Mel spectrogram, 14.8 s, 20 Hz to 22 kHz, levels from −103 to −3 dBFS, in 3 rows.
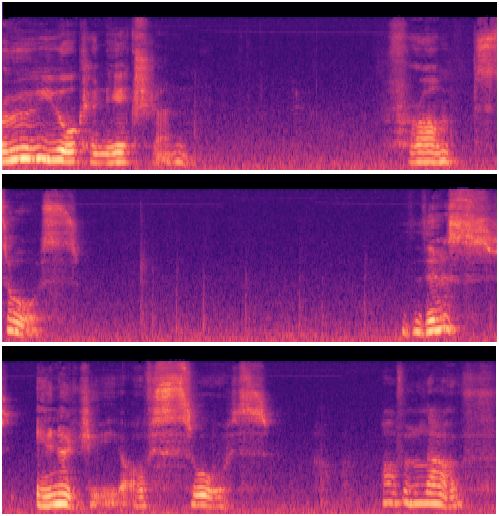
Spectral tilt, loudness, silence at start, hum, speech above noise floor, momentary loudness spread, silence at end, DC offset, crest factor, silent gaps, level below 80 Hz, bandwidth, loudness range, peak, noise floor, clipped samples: -4.5 dB/octave; -21 LUFS; 0 s; none; 25 dB; 18 LU; 0 s; under 0.1%; 20 dB; none; -48 dBFS; 16 kHz; 9 LU; -4 dBFS; -46 dBFS; under 0.1%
